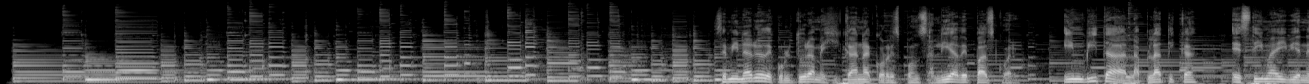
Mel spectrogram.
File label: promo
